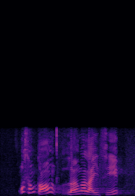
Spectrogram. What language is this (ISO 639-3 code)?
yue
